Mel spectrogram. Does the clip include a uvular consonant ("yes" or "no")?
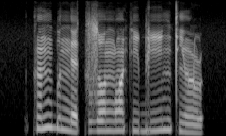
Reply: no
